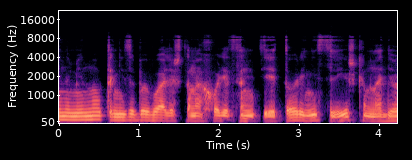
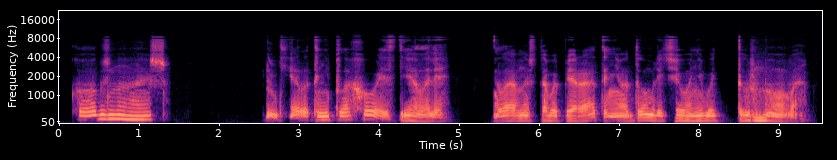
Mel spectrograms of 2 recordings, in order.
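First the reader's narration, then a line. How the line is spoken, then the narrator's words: Wary mutter. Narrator (Russian): пробормотал с опаской Абран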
